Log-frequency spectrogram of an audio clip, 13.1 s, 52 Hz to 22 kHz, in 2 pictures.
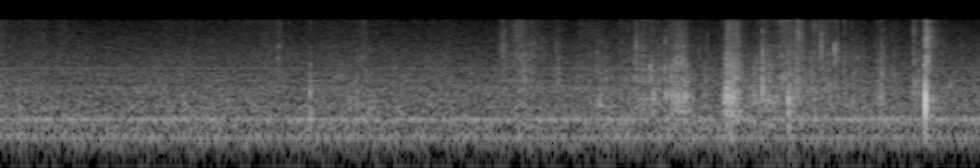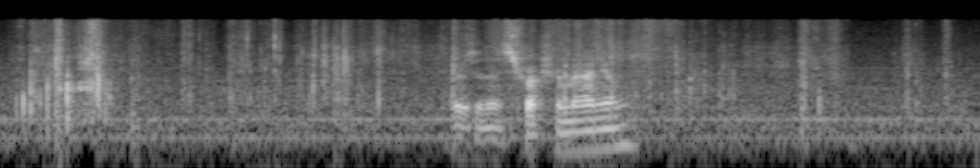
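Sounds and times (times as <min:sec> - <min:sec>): plastic sleeve crinkling: 0:06.7 - 0:13.0.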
